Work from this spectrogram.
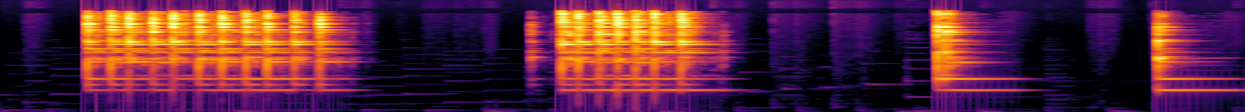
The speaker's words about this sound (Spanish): Para evitar esto, los niños ponen sus dientes en una lata y la sacuden para asustarlo, tipo un cencerro.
